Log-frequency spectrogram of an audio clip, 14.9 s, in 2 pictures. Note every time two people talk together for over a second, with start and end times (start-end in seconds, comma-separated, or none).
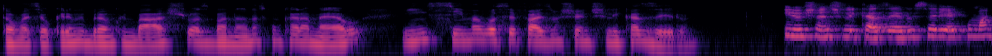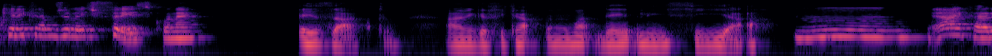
none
